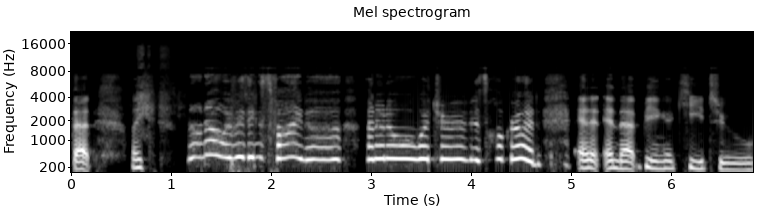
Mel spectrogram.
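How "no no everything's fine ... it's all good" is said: very high, squeaky, breezy dismissive voice. Acting out a quick brush-off line: high-pitched voice. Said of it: "I think of the high-pitched voice".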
